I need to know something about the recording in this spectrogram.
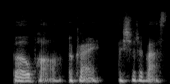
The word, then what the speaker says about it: Bhopal: It's Bhopal. Bow paw.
